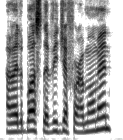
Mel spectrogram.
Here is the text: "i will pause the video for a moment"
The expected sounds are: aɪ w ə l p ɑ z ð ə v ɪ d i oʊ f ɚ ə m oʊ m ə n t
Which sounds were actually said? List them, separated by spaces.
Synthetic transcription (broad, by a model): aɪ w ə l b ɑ s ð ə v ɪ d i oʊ f ɚ ə m oʊ m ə n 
